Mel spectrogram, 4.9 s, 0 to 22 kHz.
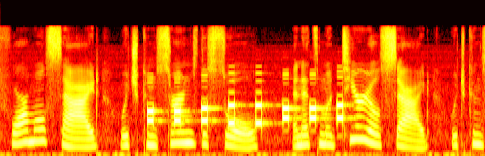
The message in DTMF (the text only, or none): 7786600#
